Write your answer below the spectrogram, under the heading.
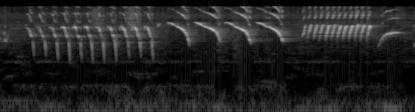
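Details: Panda-type domestic canary singing a high, rapid song: quick ticking note series, then sweeping descending whistles, ending in a fast buzzy trill, over a low background rumble.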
